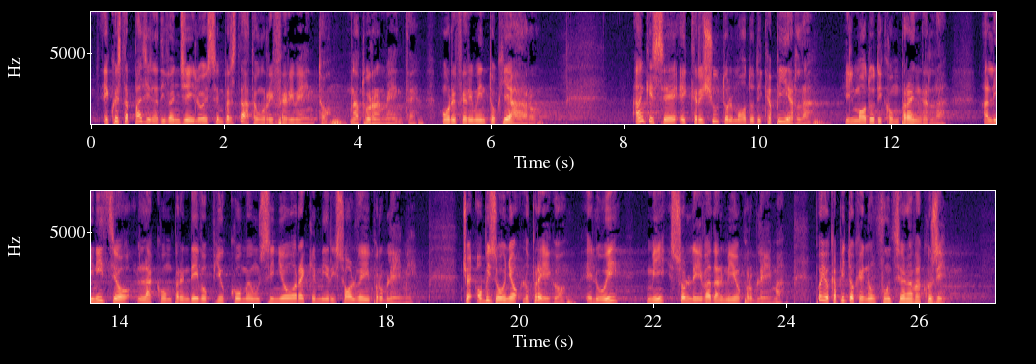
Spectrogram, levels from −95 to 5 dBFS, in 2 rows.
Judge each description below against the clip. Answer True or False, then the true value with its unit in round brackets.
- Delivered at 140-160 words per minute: False (125 wpm)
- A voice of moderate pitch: True (170 Hz)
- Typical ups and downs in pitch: True (4.2 semitones)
